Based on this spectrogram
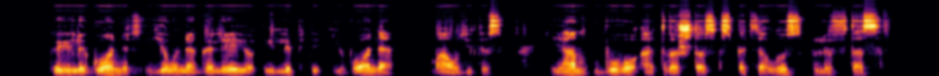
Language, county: Lithuanian, Kaunas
